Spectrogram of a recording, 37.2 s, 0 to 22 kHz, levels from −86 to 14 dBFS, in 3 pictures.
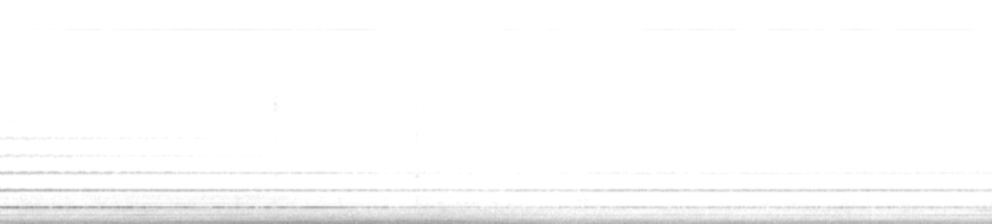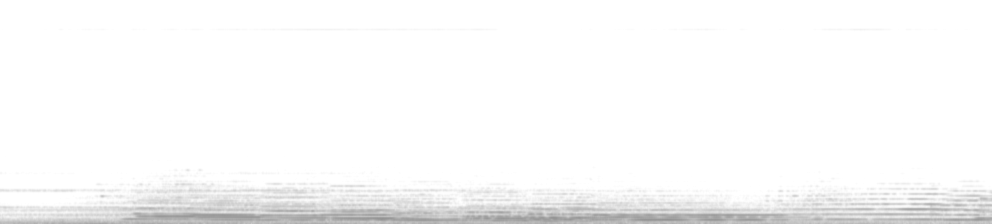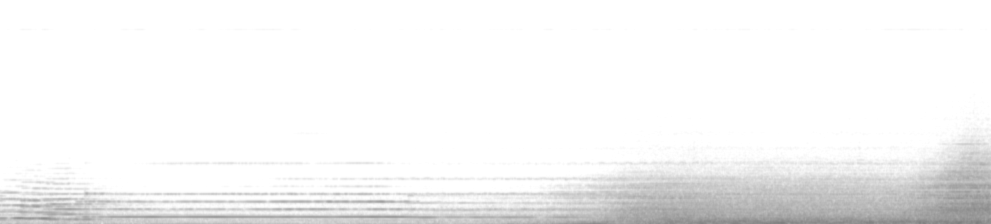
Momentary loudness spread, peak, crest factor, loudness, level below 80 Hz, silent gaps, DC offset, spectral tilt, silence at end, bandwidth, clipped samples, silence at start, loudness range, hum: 19 LU; -20 dBFS; 24 dB; -44 LUFS; -58 dBFS; none; under 0.1%; -6 dB/octave; 0 s; 19.5 kHz; under 0.1%; 0 s; 19 LU; none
